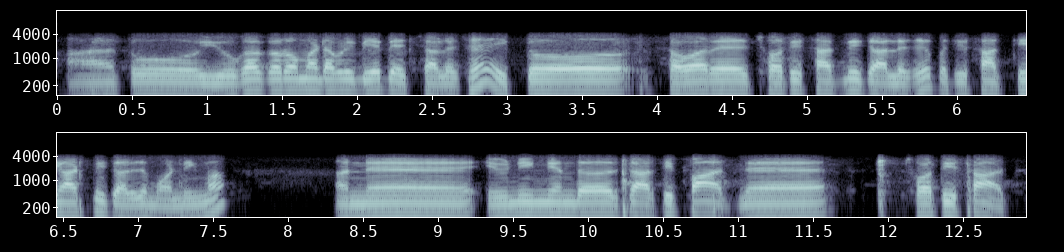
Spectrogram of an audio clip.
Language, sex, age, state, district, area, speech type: Gujarati, male, 30-45, Gujarat, Narmada, urban, conversation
